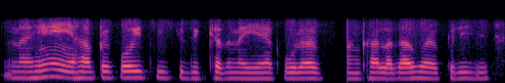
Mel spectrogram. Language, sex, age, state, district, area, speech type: Hindi, female, 45-60, Uttar Pradesh, Pratapgarh, rural, conversation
